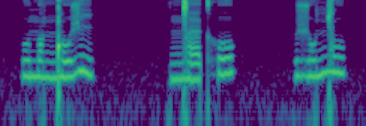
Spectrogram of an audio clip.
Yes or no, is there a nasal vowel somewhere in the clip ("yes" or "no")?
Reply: no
